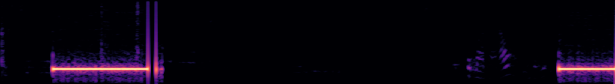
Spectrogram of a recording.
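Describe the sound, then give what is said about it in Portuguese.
Telephone ringing tone while placing a call: a steady mid-pitched tone of about a second, then a long quiet gap with brief faint speech, then the same tone again. “Não, tô tentando ligar.”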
